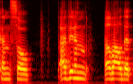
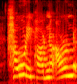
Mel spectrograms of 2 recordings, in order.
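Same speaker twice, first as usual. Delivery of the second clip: very bad fake American accent, pitched up; 6 semitones higher than usual. Speaker tries saying a character's name, in the worst American accent. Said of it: "That was the worst accent I could ever come up with".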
